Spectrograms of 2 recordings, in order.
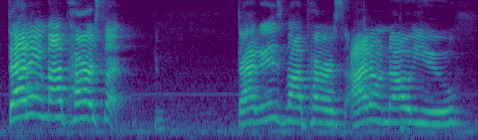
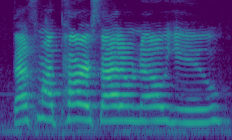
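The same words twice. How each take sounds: First: Loud, high, defensive shriek of a stranger clutching her purse; mock outraged shout. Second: Loud, high mock-indignant yell; quoted meme line. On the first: Streamer imagining strangers in chat, shrieking mock outrage. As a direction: yell it like someone grabbed your bag. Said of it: "I'd be like". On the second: Streamer finally recalling the meme line, mock indignant yell. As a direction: bark the meme line like a startled stranger. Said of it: "What's the line?".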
